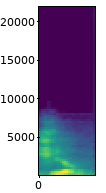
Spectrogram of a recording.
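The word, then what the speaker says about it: Xia: changan and there's also Chia that's c h n g hyen h n and chia x i a so those are the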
